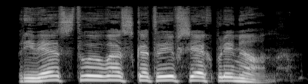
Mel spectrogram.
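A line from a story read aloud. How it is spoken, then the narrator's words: Ringing clear voice. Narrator (Russian): звонким голосом начала она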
